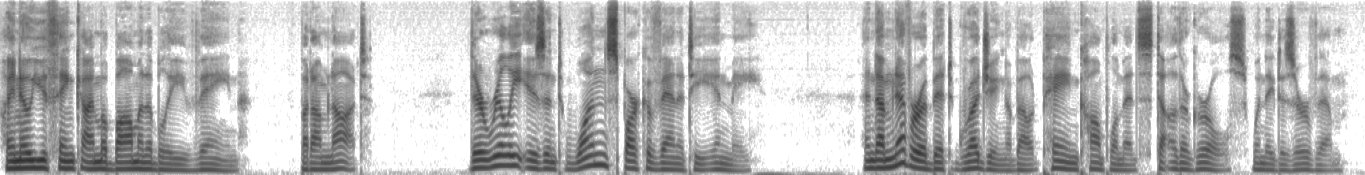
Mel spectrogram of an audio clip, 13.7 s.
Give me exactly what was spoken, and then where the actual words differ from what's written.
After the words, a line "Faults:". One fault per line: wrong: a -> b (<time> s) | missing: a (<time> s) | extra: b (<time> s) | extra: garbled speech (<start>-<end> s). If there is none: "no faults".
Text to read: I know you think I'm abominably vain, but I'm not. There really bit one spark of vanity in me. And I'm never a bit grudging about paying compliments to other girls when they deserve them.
I know you think I'm abominably vain, but I'm not. There really isn't one spark of vanity in me. And I'm never a bit grudging about paying compliments to other girls when they deserve them.
Faults:
wrong: bit -> isn't (5.3 s)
